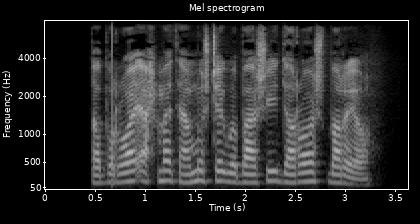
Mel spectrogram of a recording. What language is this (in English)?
Central Kurdish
